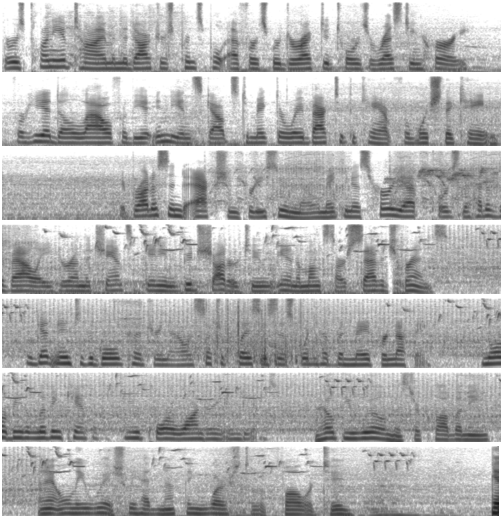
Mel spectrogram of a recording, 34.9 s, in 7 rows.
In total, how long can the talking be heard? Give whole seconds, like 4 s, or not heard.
32 s.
